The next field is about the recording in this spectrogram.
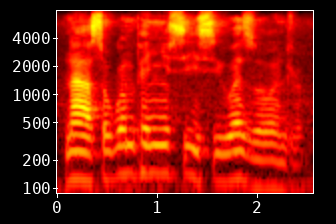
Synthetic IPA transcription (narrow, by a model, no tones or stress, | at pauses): nasɔk̬wem̩pʰeɲisisiwɛzɔːnd͡ɮʱɔ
